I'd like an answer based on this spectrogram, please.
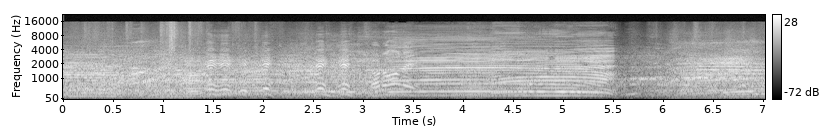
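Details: Calves mooing in overlapping, wavering calls from several animals at once, some rising and falling in pitch, over a busy background murmur of other animals.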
